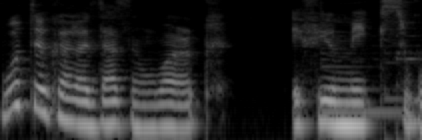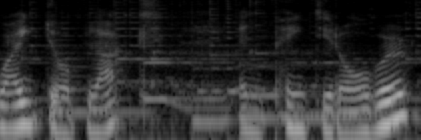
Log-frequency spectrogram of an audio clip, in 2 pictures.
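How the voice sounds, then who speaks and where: A woman's fairly low voice in a dark, mellow tone, with lively intonation at a very slow pace, on a very clean recording with a silent background. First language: not English. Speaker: hobby painter and art vlogger. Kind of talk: vlog narration.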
